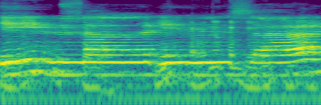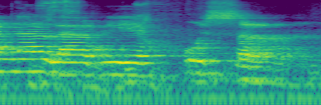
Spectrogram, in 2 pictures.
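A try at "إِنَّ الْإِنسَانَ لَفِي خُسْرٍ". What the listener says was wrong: Masih kurang. Roknya dibulatkan ya. Ya.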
